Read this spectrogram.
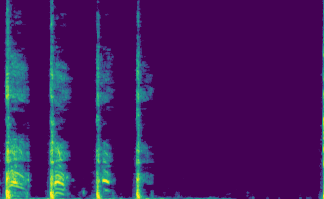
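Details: Acted cough by a male-voiced voice actor playing a young man with a cold, coughing at night: four quick, harsh coughs in a short fit, then silence.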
